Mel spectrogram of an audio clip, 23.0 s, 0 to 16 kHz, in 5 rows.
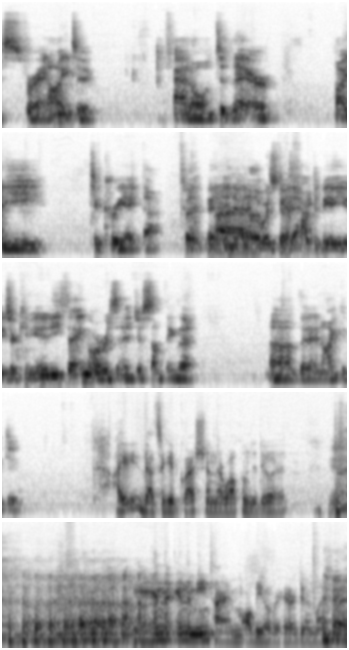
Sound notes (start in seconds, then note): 18.1 audience laughs; 22.6 audience laughs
